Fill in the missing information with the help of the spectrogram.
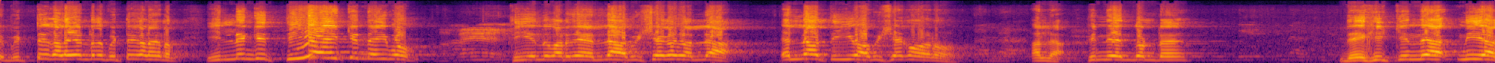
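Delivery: high, forceful pulpit warning; impassioned preaching. Real, not acted. Preacher warning believers that God will send fire, impassioned preaching. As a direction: build to a high, sustained prophetic cry.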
